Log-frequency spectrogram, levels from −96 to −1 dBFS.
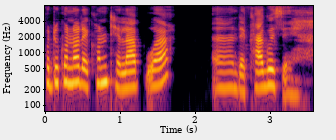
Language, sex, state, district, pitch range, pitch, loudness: Assamese, male, Assam, Sonitpur, 215-265 Hz, 235 Hz, -17 LUFS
